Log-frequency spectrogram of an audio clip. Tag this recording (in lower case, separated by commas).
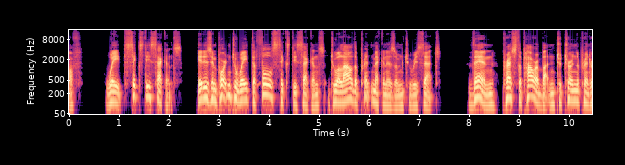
speech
